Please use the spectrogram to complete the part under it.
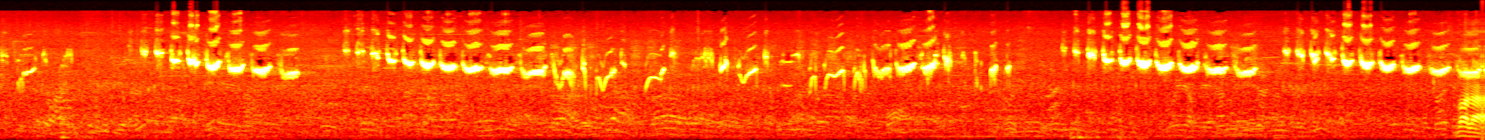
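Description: A man whistles an imitation of the redwing call in repeated bursts of high, thin, descending notes at a hunting festival, with crowd noise and murmuring voices underneath between phrases.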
